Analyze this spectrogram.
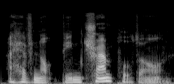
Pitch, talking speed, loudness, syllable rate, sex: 105 Hz, 205 wpm, -20 LUFS, 4.4 syllables/s, male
